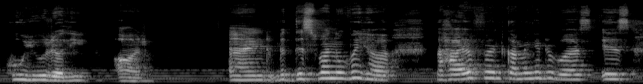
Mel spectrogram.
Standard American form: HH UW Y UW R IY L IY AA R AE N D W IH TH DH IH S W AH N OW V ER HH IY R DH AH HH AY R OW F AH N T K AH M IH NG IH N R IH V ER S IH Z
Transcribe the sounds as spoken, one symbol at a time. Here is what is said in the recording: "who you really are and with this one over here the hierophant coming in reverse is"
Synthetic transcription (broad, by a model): HH UW Y UW R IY L IY AA R AE N D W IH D IH S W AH N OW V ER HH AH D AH HH AY OW F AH N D K AH M IH NG IH N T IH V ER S IH Z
